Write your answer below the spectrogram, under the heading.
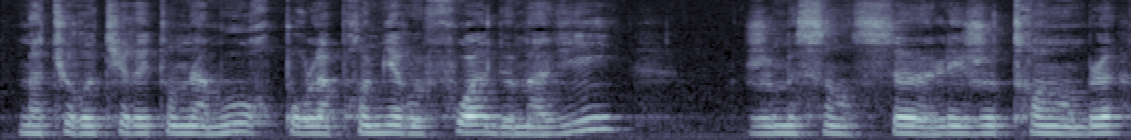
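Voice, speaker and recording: A woman reading the part of an anguished young man who calls out to his dead mother, in a soft, hushed, pleading voice. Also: lowish voice, natural voice.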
